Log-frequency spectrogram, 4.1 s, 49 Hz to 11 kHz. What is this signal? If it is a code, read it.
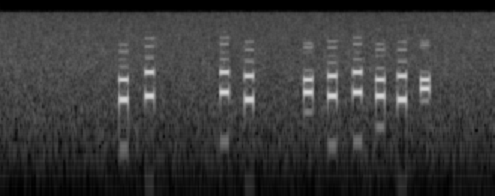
DTMF, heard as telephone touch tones, dialled by hand, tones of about 80 ms. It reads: 16 92 75942*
